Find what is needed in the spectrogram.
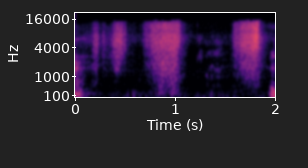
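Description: A hand brush sweeping sawdust off a freshly sawn board: about three soft, short swishes.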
